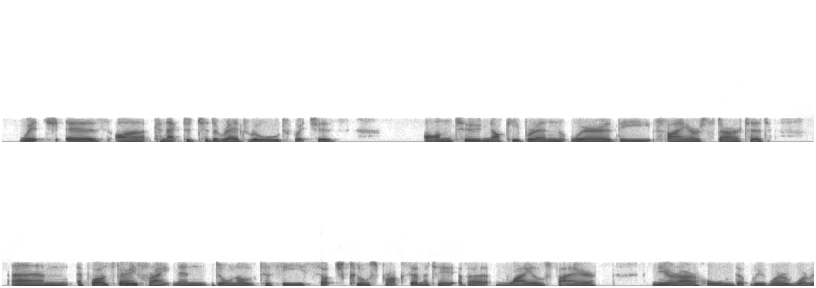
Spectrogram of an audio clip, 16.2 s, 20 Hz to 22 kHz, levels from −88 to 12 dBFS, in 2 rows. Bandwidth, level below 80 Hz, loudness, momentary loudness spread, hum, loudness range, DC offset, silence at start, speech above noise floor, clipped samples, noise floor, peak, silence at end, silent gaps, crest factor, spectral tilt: 4 kHz; -54 dBFS; -22 LUFS; 6 LU; none; 2 LU; under 0.1%; 0.2 s; 33 dB; under 0.1%; -55 dBFS; -6 dBFS; 0 s; none; 16 dB; -10 dB/octave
